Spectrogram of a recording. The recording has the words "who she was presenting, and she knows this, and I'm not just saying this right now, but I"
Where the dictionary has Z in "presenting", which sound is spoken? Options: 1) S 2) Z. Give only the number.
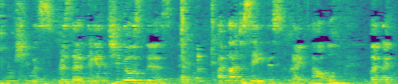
2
